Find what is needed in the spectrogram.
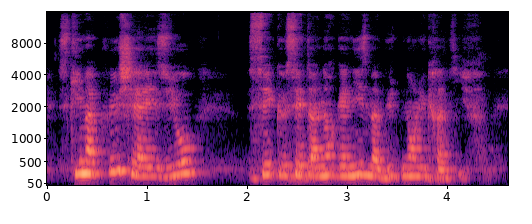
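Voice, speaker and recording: A woman speaks with ordinary pitch variation. There is noticeable background noise behind her. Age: 50s. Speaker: association director and mutual insurance delegate. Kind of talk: mock trial testimony. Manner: formal.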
